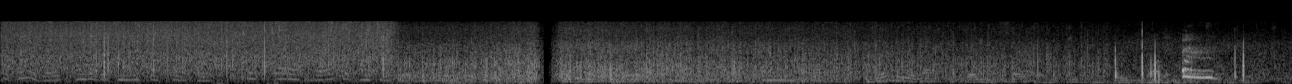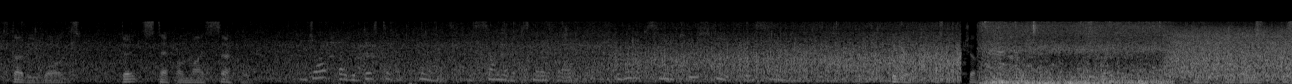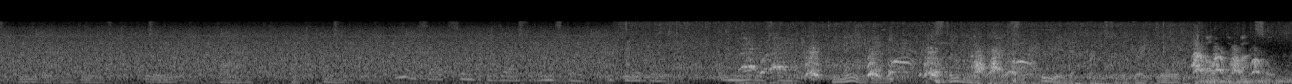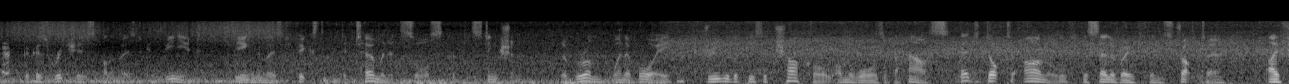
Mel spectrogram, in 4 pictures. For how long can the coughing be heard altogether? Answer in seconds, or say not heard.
3 s.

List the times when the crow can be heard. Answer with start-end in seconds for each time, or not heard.
not heard.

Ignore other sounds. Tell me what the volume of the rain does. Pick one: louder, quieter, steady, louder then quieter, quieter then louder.
quieter then louder.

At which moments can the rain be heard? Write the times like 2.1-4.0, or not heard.
0.0-51.6.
